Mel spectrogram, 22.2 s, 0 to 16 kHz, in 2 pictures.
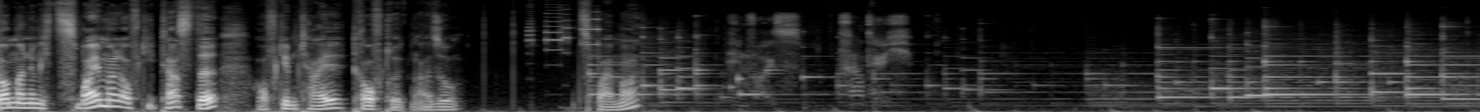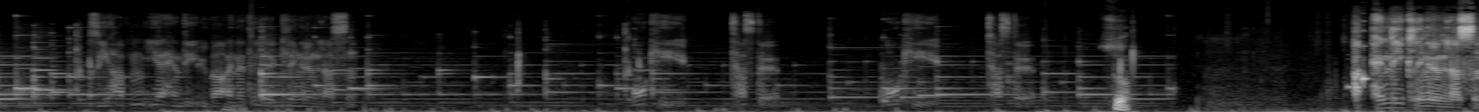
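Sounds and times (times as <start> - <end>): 
speech: 0.0 - 3.5, 4.3 - 5.0, 19.4 - 19.7
mobile phone ringtone triggered by tracker: 4.1 - 12.4, 13.0 - 20.0.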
